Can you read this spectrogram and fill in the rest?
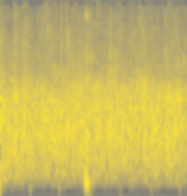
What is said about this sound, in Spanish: Todos juntos damos un aplauso al Señor.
